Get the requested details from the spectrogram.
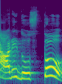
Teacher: দন্ত স আর ত এই যে যুক্ত ধ্বনি এইটা রয়েছে কোথায় এটা রয়েছে শব্দের শেষ সীমায়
